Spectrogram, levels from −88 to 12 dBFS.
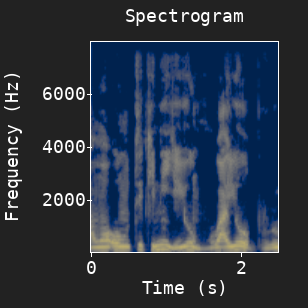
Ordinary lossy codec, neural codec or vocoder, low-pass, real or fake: none; none; none; real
